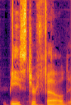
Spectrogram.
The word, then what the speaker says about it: Beasterfeld: I am on Twitter at Mike Biesterfeld. It's spelled just like it sounds.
